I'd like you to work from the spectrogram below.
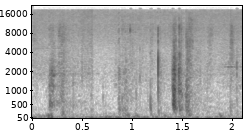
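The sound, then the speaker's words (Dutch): Footsteps of people walking along a greenhouse aisle between plants: many steady, muffled steps with light thuds, and no talk. “Laten we nog even verder lopen.”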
